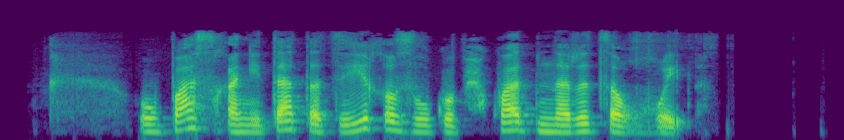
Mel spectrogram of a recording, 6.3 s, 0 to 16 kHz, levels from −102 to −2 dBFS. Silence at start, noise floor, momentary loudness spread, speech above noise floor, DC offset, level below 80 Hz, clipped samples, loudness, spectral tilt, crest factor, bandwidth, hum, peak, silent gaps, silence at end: 0.35 s; -48 dBFS; 8 LU; 28 dB; under 0.1%; -68 dBFS; under 0.1%; -20 LUFS; -5.5 dB/octave; 20 dB; 7.8 kHz; none; -2 dBFS; none; 1.2 s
